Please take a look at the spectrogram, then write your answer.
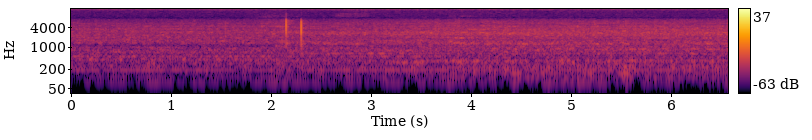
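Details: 1974 Kmart K-223 20-inch box fan, McMillan motor, unrestored, apparently well oiled, fitted with a four-wing Lasko blade, on low speed: soft steady low hum, even airy rush, no rattle or ticking; normal running.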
